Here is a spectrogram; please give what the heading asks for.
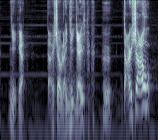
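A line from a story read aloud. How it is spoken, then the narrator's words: Anguished wailing. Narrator (Vietnamese): Phú Hoàng gào thét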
